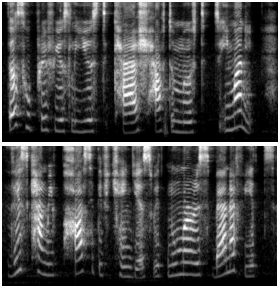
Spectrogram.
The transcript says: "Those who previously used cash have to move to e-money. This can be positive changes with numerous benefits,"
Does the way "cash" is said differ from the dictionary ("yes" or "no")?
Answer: no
